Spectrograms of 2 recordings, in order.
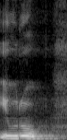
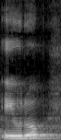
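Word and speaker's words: Europe: करेंगे यूू प्रोनाउंस करेंगे जैसे कि यूरोप यहां पे देखिए इ यू का हो जाएगा यू आर का हो जाएगा र और ओ का होगा ओ पी का हो जाएगा प और यहां पे ई साइलेंट है क्योंकि वर्ड के लास्ट में आया है किसी भी वर्ड के अंत में यदि ई आता है तो वहां पे ई साइलेंट रहता है ई को हम प्रोनाउंस नहीं करते हैं ये हो जाएगा यूरोप यूरोप मतलब होता है यूरोप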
